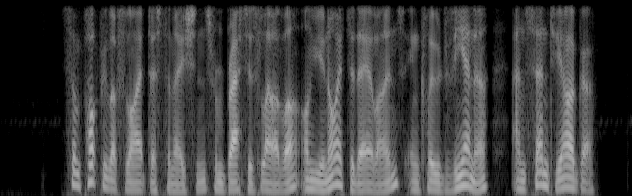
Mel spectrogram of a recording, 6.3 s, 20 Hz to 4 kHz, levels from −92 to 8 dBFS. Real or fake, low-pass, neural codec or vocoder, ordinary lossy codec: fake; 3.6 kHz; codec, 16 kHz in and 24 kHz out, 0.6 kbps, FocalCodec, streaming, 4096 codes; none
